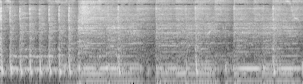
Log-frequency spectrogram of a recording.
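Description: Live pop-rock band playing an instrumental passage with guitar and drum kit. Short repeated hits open the passage, and the full band comes in about a second and a half in.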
